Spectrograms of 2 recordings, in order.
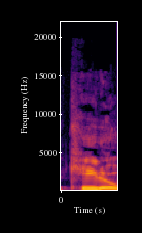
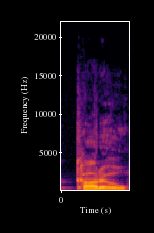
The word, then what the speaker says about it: Kato: the Cato or Kato however you want to pronounce it because I've heard it both ways I like the build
